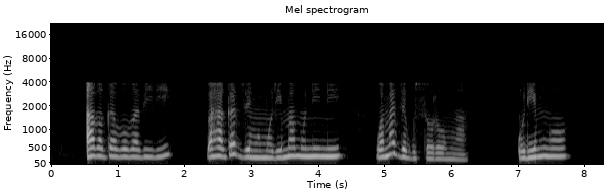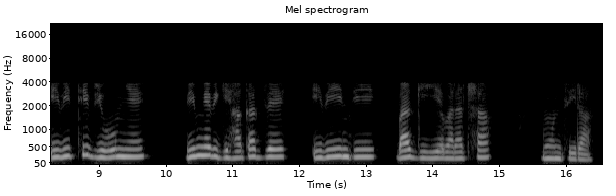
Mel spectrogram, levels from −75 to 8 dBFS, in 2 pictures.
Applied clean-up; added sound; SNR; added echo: none; none; none; none.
